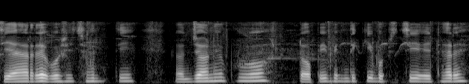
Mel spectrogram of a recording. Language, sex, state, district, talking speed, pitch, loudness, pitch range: Odia, male, Odisha, Malkangiri, 115 wpm, 145 Hz, -22 LUFS, 135-150 Hz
